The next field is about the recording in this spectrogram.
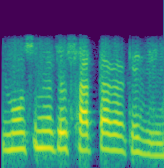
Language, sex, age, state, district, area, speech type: Bengali, female, 30-45, West Bengal, Malda, urban, conversation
